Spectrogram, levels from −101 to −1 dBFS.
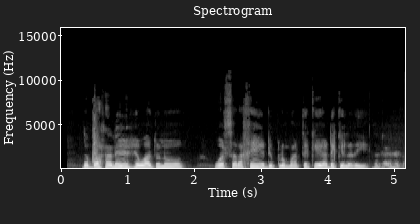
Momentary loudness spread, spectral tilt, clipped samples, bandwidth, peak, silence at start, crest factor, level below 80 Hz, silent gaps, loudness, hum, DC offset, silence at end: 10 LU; -10.5 dB/octave; under 0.1%; 6.4 kHz; -6 dBFS; 0.35 s; 14 dB; -70 dBFS; none; -21 LUFS; none; under 0.1%; 0.1 s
